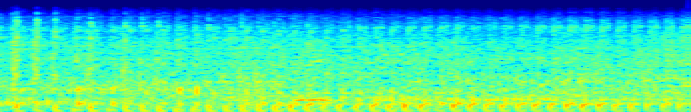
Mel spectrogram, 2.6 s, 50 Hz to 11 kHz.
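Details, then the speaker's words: 1966 John Deere 110 garden tractor, 8 hp Kohler single-cylinder, oil not yet changed after sitting: idle pulses of about twelve a second with a faint, light valve ticking on top, judged not a big deal. "you can hear the valves ticking a little bit, but you know, little mess, ain't no big deal."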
